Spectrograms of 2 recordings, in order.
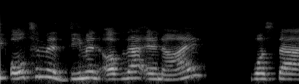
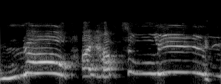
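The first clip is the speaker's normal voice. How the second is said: mock very high, sobbing, crying scream; 12 semitones higher, 6 dB louder than usual. Recounting freaking out and insisting on leaving, retelling own crying and screaming. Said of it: "I started crying, I started screaming".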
